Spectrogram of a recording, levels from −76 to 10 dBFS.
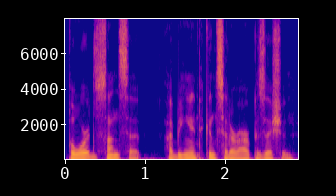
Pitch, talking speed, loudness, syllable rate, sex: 100 Hz, 165 wpm, -17 LUFS, 6.0 syllables/s, male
